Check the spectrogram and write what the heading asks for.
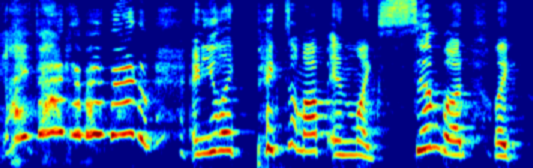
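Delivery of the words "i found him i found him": very high, thrilled, squealing excited shriek. Retelling finding a lost child asleep in the basement: imitating someone screaming excitedly. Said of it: "you were so excited that you found him that you were screaming".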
